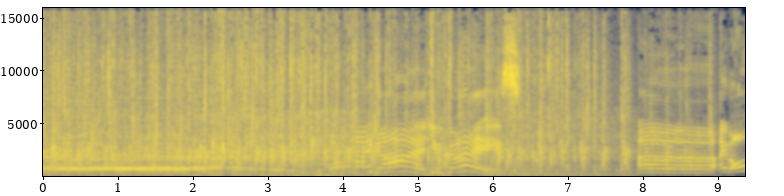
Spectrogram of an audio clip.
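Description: An audience applauds loudly and steadily for about nine seconds, with high whooping cheers sliding up and down in pitch over the clapping.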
